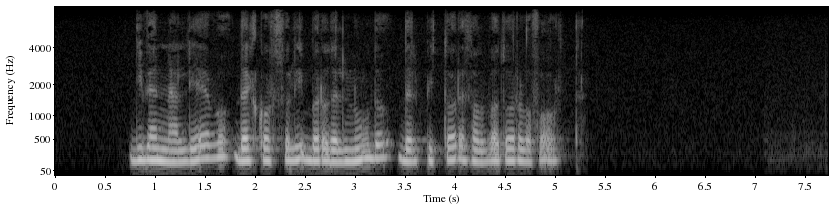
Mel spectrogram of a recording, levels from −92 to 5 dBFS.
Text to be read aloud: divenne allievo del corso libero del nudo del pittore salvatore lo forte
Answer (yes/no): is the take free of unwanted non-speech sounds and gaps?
yes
